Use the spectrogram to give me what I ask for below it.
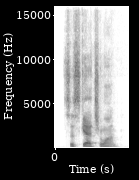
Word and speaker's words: Saskatchewan: Hey Josh, say say Saskatchewan. How'd I do? Saskatchewan. Yeah. How' I do? Saskatchewan.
